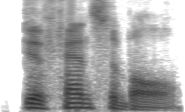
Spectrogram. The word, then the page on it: defensible: American English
